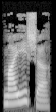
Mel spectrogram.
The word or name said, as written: maisha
